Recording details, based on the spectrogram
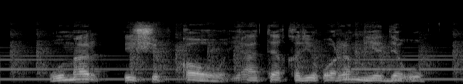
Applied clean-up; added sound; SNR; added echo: none; Wind instrument, woodwind instrument + Hammer; 12 dB; none.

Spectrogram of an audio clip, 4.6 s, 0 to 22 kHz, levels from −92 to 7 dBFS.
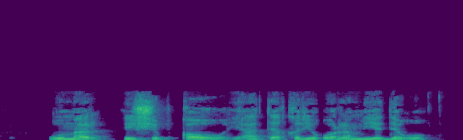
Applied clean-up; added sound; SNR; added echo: none; none; none; none.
